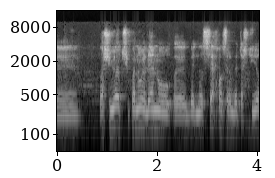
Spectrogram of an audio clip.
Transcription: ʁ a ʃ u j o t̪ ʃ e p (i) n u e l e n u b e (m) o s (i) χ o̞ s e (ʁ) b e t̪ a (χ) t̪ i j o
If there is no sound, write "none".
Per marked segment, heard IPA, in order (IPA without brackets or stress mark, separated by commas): a, n, e, ʁ, ʃ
